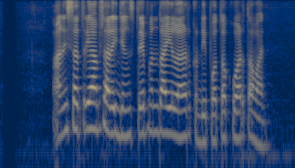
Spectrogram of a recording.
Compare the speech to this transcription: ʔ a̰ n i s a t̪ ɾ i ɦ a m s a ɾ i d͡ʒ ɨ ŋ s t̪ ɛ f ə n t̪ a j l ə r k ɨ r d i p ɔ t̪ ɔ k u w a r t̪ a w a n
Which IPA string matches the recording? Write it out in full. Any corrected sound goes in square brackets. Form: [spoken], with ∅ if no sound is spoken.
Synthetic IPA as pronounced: ʔ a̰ n i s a t̪ ɾ i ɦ a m s a ɾ i d͡ʒ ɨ ŋ s t̪ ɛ f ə n t̪ a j l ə r k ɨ r d i p ɔ t̪ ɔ k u w a r t̪ a w a n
